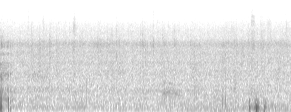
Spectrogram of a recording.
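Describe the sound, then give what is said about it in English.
Steady rain falls in a soft, continuous hiss, with scattered drops pattering and a brief cluster of louder taps near the end. No one speaks. “Well, the rain keeps falling. So let's just listen to it for a while.”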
